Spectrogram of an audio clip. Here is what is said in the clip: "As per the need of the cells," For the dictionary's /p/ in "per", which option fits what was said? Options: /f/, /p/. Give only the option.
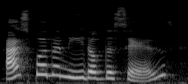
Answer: /f/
